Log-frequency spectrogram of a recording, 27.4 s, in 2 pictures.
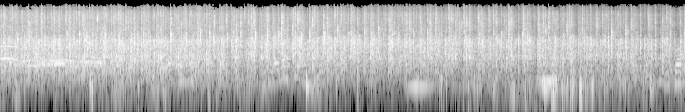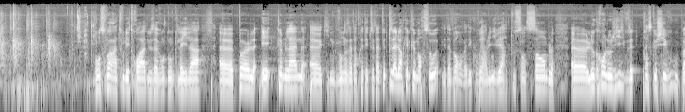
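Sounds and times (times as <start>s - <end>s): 
audience applause welcoming a band on stage: 0.0s - 15.0s
speech: 15.6s - 27.3s.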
